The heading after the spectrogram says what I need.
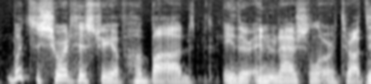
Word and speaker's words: Chabad: acceptance and awareness of habad and it's not Chabad right I know I'm not pronouncing it perfectly but habad what when you when you when you put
